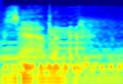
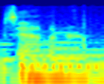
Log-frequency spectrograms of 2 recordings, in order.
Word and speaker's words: Examiner: کمی صحیح تر این کلمه در انگلیسی به این شکل تلفظ میشه این اسم مذارت میخوام واشنگتن Examiner واشنگتن Examiner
